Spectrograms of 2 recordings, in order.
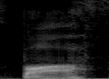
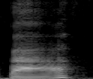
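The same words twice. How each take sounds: First: It is said in a put-on British accent. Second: It is said in the speaker's everyday accent. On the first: "I have to put on a British accent to make it sound right" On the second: "I would usually pronounce it as Bath"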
